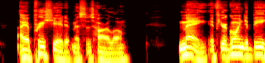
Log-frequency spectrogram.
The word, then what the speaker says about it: Mei: May, if you're going to be here all winter, you might as well use my name.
